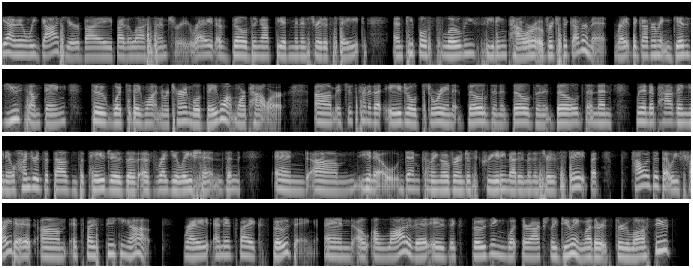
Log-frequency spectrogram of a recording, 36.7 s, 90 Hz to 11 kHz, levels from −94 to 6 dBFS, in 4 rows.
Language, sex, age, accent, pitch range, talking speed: English, female, 30-49, American, 175-195 Hz, 205 wpm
